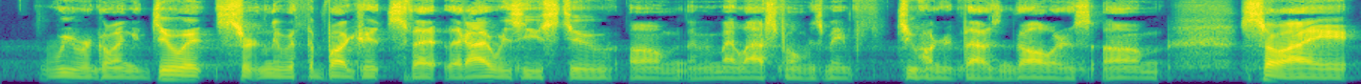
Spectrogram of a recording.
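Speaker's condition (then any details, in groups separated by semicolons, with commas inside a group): Cleft palate; lifelong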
